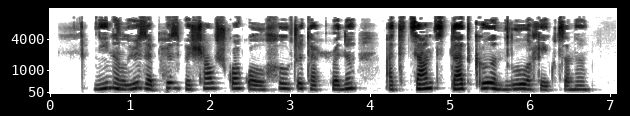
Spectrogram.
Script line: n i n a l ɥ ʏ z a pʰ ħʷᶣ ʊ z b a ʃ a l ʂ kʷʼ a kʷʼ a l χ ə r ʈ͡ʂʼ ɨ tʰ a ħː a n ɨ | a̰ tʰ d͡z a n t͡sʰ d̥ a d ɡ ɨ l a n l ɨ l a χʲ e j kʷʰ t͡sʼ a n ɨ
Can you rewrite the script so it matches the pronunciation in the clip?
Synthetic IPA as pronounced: n i n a l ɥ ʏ z a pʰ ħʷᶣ ʊ z b a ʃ a l ʂ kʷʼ a kʷʼ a l χ ə l ʈ͡ʂʼ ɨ tʰ a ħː a n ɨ | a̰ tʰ d͡z a n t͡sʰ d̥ a d ɡ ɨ l a n l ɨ l a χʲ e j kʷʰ t͡sʼ a n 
